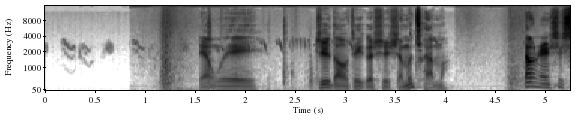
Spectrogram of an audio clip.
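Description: A middle-aged man asks a question calmly.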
